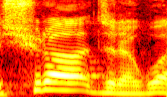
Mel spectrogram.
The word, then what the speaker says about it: Shiraz: 그리고 호주를 대표하는 포도 품종은 바로 프랑스 3대 산지에서 주품종이었던 북부론의 주품종이, 거기는 SYRAH, 쉬라라고 발음하고, 호주에서는 같은 품종을 SHIRAZ, 쉬라즈라고 하는 거죠.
